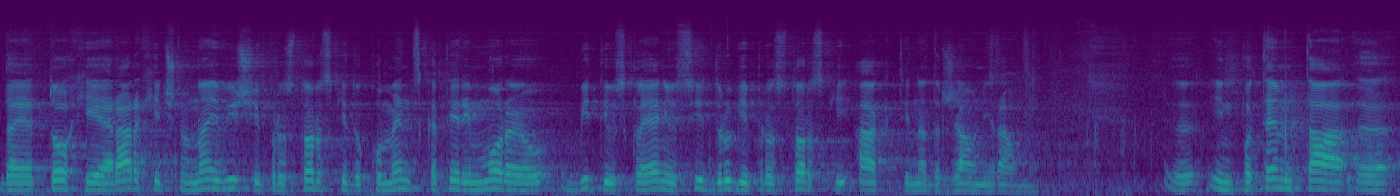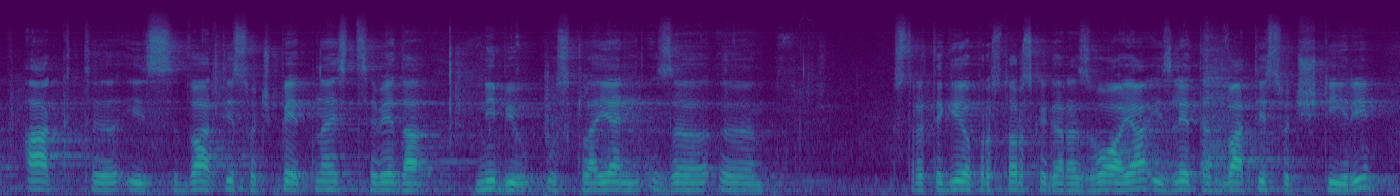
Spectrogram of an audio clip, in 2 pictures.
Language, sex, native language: Slovenian, male, Slovenian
